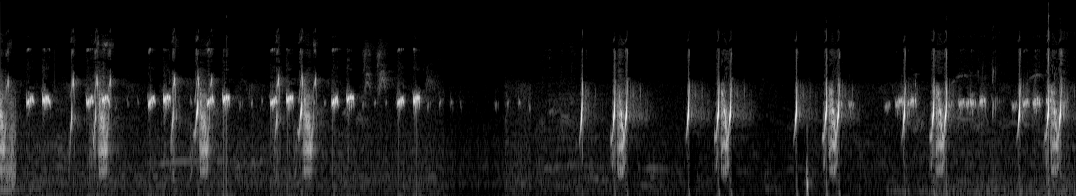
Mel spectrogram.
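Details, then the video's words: Common quail pips repeated in close groups, then sparser sharp sweeping notes after a short lull, with a bubbling run of pips near the end. "Common Quail Sound | For Quail Birds Hunting | Batair Ky Shikar ky Liye Batair Ki Awaz"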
